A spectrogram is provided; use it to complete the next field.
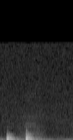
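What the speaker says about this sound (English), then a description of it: "the police are knocking at your door" Two dull knocks on a door as a sound effect, evenly spaced and close, followed by a low steady hum with no voices.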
